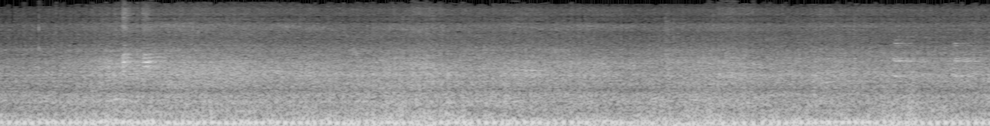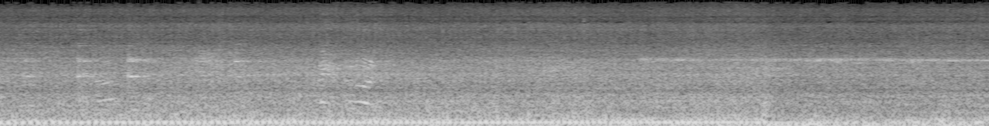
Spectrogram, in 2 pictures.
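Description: A motorcycle engine hums steadily up close as it rides along.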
